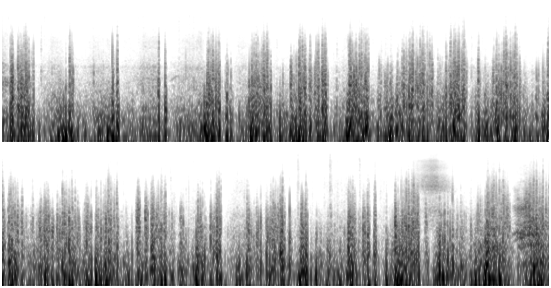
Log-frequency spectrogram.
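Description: Heavy wind buffeting the microphone of a camera on a galloping racehorse, with the horse's hoofbeats and gear jolts going by quickly under it.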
